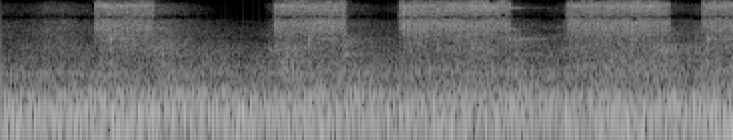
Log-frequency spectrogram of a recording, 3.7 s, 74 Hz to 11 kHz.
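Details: Repeated bursts of high hissing from a phacoemulsification machine, pulsing on and off over low room noise, during direct chop phaco of an elastic diabetic cataract (about NS3 with central PSC).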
